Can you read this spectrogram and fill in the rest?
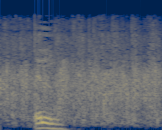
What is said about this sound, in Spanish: ¿Quiénes son invitados acá que están por primera vez en un seminario de Amway? Bueno, un aplauso fuerte para ustedes.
